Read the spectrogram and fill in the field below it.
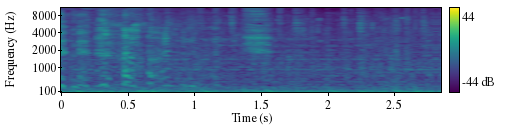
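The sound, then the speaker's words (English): A classic old car engine rumbles steadily with a low, continuous purr, some faint voice-like sounds mixed over the drone. “Listen to that purr.”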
